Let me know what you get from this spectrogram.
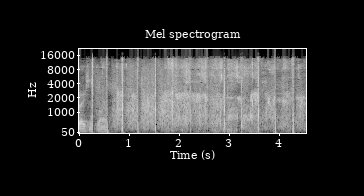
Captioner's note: applause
